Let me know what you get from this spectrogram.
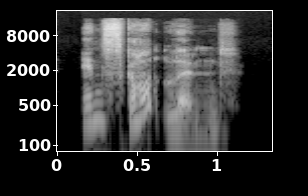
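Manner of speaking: ordinary delivery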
